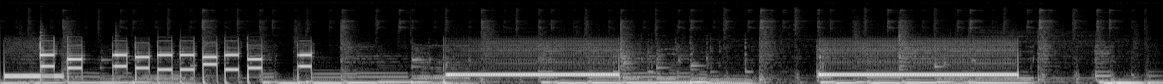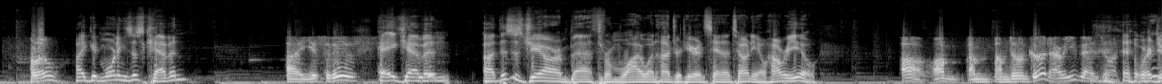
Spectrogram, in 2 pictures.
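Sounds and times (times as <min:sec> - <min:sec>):
touch-tone dialing beeps: 0:00.0 - 0:03.2, 0:04.4 - 0:06.3, 0:08.2 - 0:10.2
low music bed: 0:00.0 - 0:23.2
speech: 0:12.4 - 0:13.6, 0:14.5 - 0:20.0, 0:20.6 - 0:23.2
laughter: 0:22.5 - 0:23.2.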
